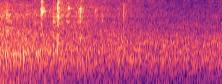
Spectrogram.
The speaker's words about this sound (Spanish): De repente, en el interior del capó o el cofre para los ignorantes, la banda del automóvil gris se zafa de la polea, ocasionando que la mariposa Technicolor salga volando del cigüeñal. El auto derrapa, se vuelca y da varias vueltas.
